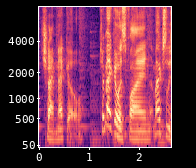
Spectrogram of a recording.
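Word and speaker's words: Chimecho: like that's all this thing is good for chimo uh it's pronounced chimco chimco is fine I'm actually surprise I usually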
